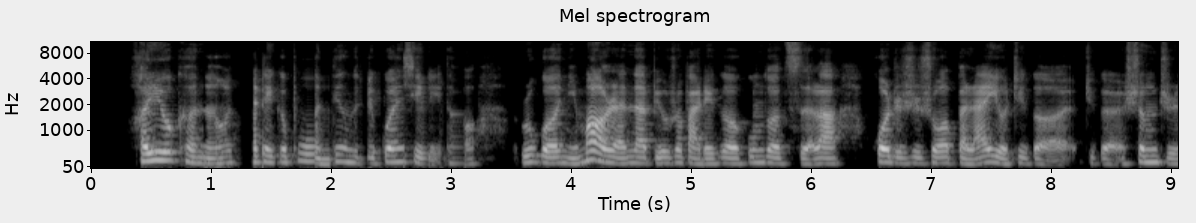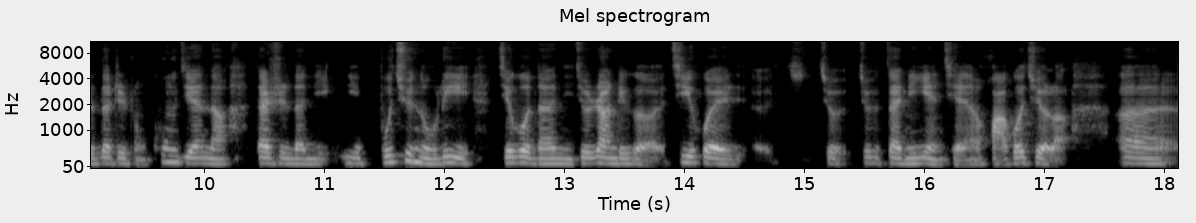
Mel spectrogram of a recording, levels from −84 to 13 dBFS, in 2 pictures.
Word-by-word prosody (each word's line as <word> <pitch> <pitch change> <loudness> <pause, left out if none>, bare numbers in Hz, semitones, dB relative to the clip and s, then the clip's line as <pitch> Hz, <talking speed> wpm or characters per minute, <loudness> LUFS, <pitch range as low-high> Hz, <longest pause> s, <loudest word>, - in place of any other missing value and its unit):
作。 - - -
很 195 +2 +6
有 220 -1 +6
可 185 -5 -2
能 140 +1 -4 0.2
在 175 - +2
这 175 -1 +1
个 170 - -2
不 190 +3 -5
稳 130 -6 -3
定 180 +2 -4
的 - - -8
这 140 - -9
个 140 - -17
关 175 +2 +4
系 175 -3 -4
里 135 - -11
头， 130 -3 -13 0.3
如 170 +2 -3
果 150 - +5
你 145 -3 -5
贸 230 +9 +8
然 145 -3 +3
地， 150 -1 +3
比 150 - -5
如 150 - -2
说 165 - -2
把 140 -4 +1
这 135 0 -1
个 140 -1 +3
工 160 +4 -7
作 150 -3 +2
辞 140 - -3
了， 140 0 +3 0.3
或 175 - +10
者 150 - -5
是 145 +1 -6
说 150 +2 0
本 150 - -1
来 160 +6 +3
有 160 -5 +2
这 145 +3 -9
个 - - -4
这 - - -14
个 280 +1 -3
升 170 -1 0
职 135 -5 -5
的 145 +1 -1
这 140 -1 -6
种 115 -3 -15
空 175 +2 -6
间 145 -2 -1
呢， 125 -2 -3 0.2
但 145 -1 +3
是 140 -1 -6
呢， 130 -1 -2
你 125 0 -11
你 140 -3 -10
不 165 - -3
去 180 +3 -2
努 135 -6 -1
力， 145 -3 -3 0.2
结 155 - 0
果 155 -1 +2
呢， 135 0 -1
你 130 -1 -5
就 145 +3 -3
让 145 -1 +2
这 135 -1 -4
个 285 -1 -3
机 165 -2 -3
会， 255 - +3
呃， - - -16 0.5
就 - - -8
就 150 -2 -10
在 135 0 0
你 135 +1 -4
眼 135 -5 -3
前 270 - -4
划 - - +1
过 - - 0
去 - - -2
了。 - - -1 0.4
呃， 140 -3 -3
150 Hz, 280 characters per minute, -25 LUFS, 135-170 Hz, 0.5 s, 或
